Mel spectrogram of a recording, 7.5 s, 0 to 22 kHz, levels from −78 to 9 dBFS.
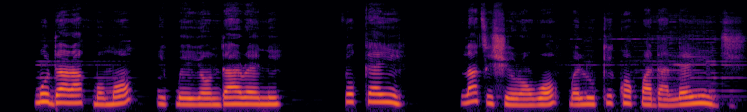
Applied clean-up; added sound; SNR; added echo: neural mask model RNNoise.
